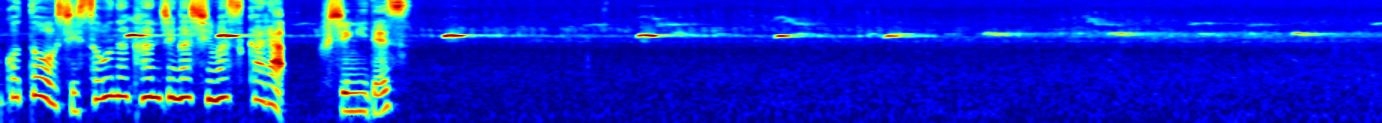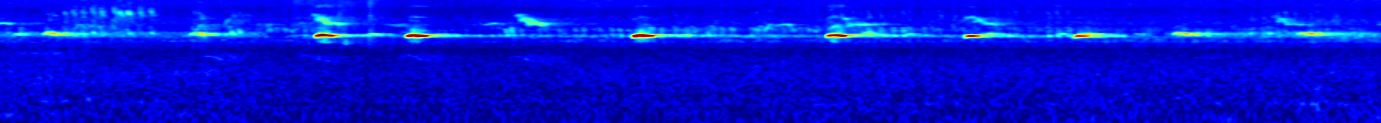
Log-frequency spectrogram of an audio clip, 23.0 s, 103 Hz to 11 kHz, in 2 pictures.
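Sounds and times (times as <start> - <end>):
speech: 0.0 - 3.4
Eurasian bullfinches calling to each other in a shrine forest: 0.0 - 4.3, 5.0 - 23.0.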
